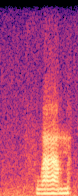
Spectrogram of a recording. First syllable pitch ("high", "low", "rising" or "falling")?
rising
